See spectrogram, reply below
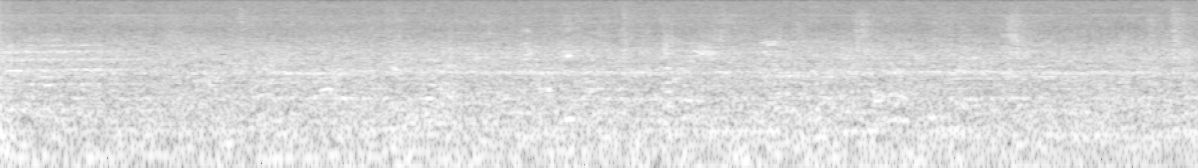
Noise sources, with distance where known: person or small group talking, far

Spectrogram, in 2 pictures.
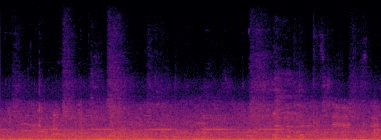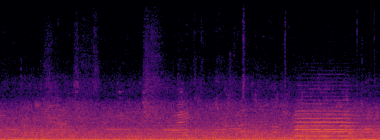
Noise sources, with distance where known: unidentified alert signal

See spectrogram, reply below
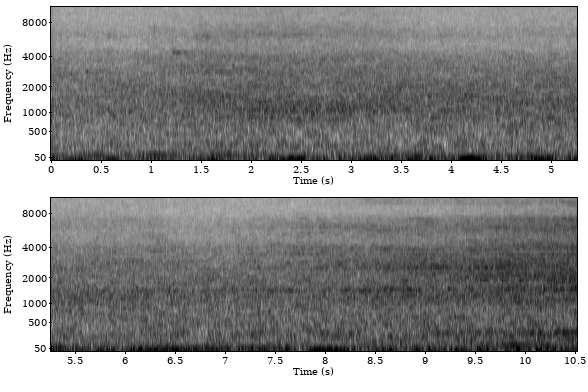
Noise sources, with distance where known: medium-sounding engine, far

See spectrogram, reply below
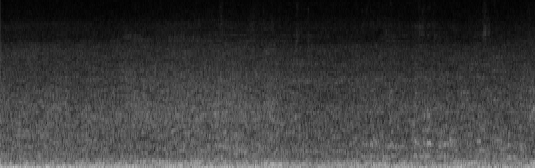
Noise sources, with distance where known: engine of unclear size, far
person or small group talking, far

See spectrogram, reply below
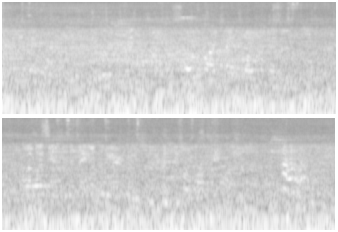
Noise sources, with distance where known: person or small group talking

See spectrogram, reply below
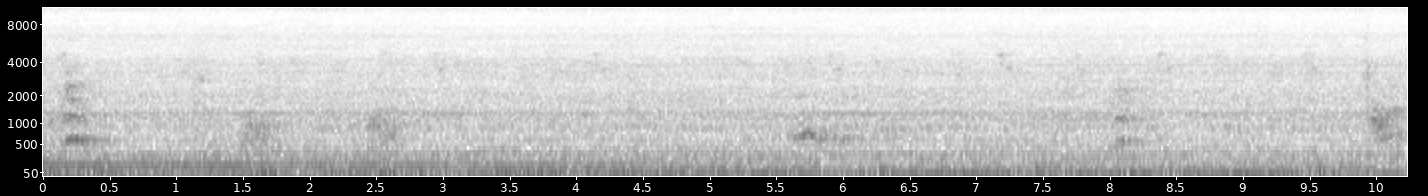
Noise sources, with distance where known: dog barking or whining, near

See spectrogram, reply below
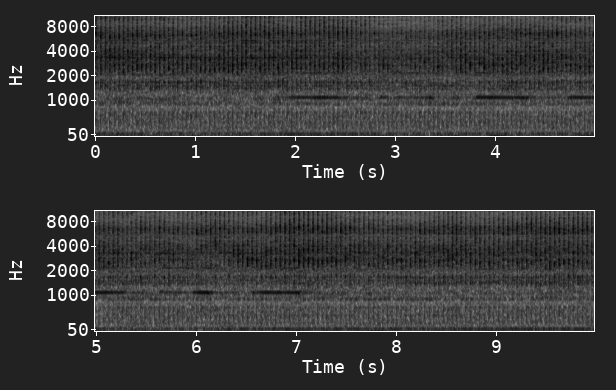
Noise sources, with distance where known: jackhammer, near

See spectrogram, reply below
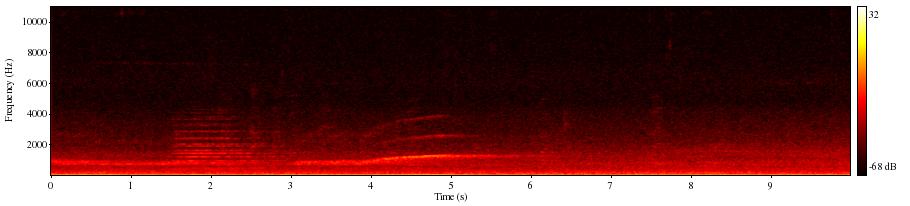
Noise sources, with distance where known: siren, far

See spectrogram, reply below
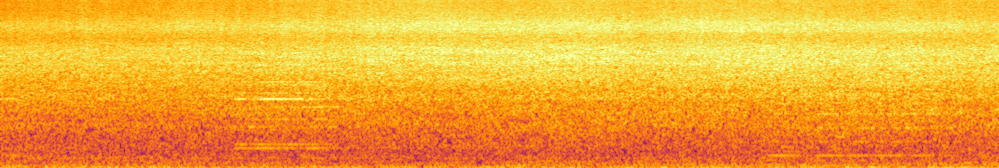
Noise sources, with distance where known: car horn, far

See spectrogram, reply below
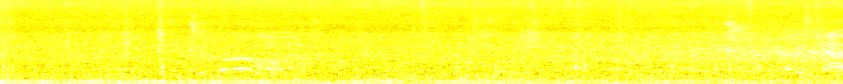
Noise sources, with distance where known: person or small group talking

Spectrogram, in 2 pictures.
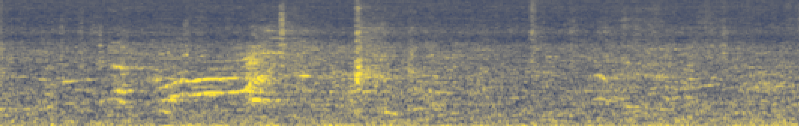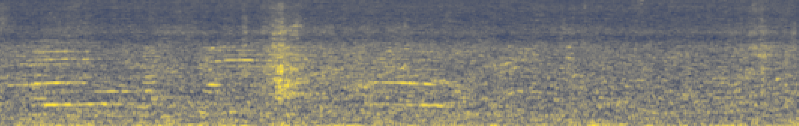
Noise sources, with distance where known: unidentified human voice

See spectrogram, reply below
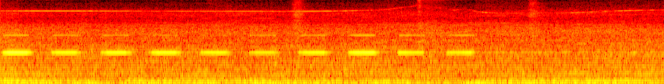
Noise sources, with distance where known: large-sounding engine, near
reverse beeper, near

